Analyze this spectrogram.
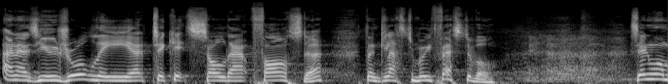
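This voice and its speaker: The speech moves at a moderate pace with ordinary pitch variation, over noticeable background noise. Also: man. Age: 60s. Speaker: comedian. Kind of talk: stand-up. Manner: halting.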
